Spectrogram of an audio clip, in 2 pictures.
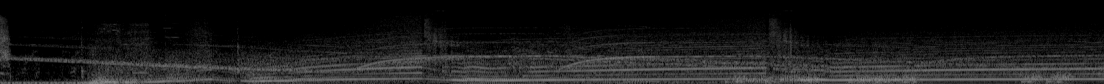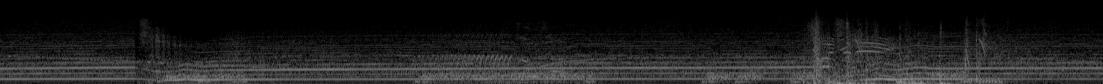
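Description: A car engine revs hard, climbing and dropping in pitch as it shifts through gears.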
